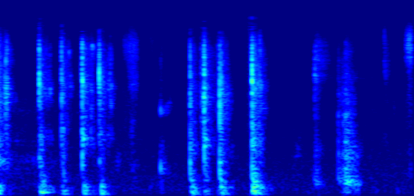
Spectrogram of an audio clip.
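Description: Typing on a computer keyboard: a quick, irregular run of keystrokes, with a short pause shortly before the end.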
